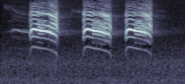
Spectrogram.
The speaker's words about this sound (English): The alarm call of the jay helps protect not only the jay and its kin, but all those smaller birds too.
